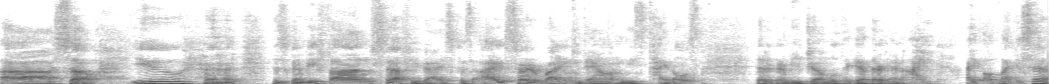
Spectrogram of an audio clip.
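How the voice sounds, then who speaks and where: The host of his own game show tells improvised stories to viewers in a casual, rambling manner, often breaking off mid-thought and starting again. His voice is low and the sound is reverberant.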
